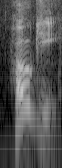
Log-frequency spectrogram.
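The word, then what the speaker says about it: Hoge: they all win some his last name rhymes with one overpar on the whole bogy hogi oh yeah Tom hogi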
